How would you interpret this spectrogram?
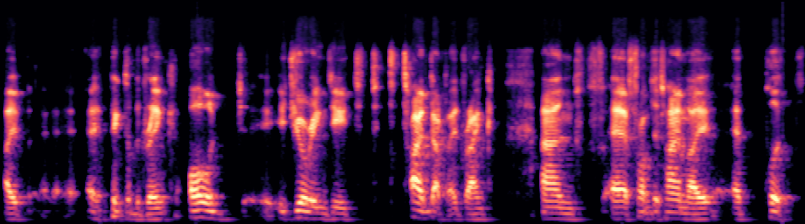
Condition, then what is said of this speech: Stuttering. So um, today it still happens. I still get the uh, blocks, um,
